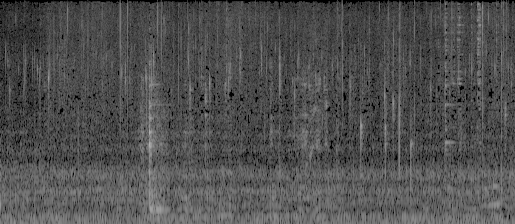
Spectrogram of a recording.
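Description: Chicken chapli kababs sizzling and crackling as they shallow-fry in hot oil in a wide black pan. A metal spatula scrapes and taps against the pan now and then, most noticeably about two seconds in.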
